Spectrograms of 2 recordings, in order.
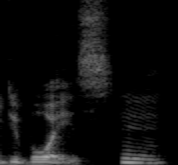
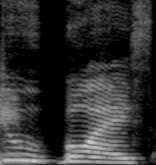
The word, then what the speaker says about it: Du Bois: black reconstruction by w.e.b du bois and yes his name is pronounced dubois that's how he pronounced his own name dude boys okay he said that it would rhyme with rejoice um so anyway uh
